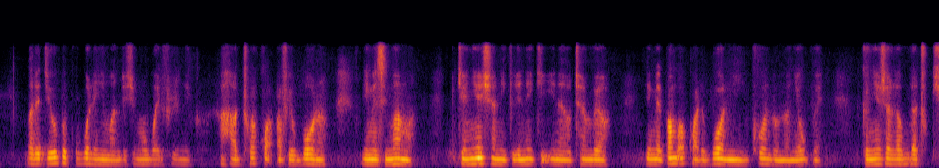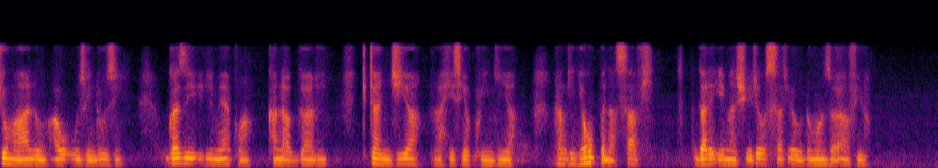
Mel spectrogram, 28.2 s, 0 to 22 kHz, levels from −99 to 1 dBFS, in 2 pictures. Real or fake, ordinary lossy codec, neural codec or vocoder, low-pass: fake; Opus, 16 kbps; codec, 24 kHz, 0.5 kbps, DualCodec; 7.2 kHz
